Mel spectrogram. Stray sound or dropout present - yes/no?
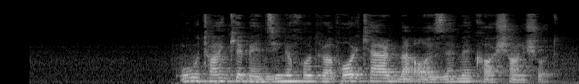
no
